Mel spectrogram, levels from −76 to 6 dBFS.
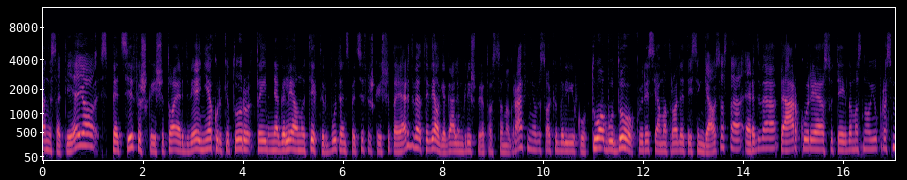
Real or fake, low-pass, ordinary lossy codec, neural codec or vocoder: real; 7.2 kHz; AAC, 64 kbps; none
